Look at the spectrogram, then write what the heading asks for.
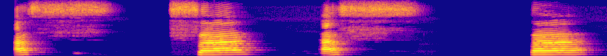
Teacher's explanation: pertama ada hams ya, mengalirnya nafas, as, sa, ya, bisa terdengar ya, ada aliran nafasnya.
